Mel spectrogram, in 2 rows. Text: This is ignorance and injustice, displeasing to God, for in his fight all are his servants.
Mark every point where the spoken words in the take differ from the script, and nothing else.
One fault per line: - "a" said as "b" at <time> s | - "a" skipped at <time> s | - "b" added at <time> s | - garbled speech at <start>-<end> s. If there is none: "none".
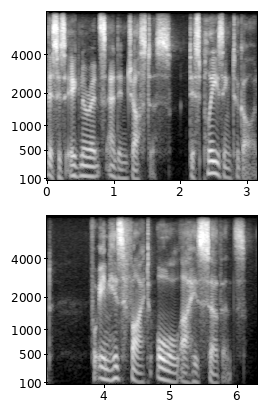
none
